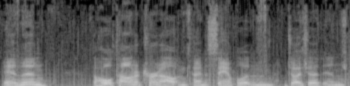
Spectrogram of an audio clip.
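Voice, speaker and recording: A man teaching woodcarving in a relaxed, homespun storytelling manner, chatting with filler words as he works. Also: medium pitch, normal speed, a little hiss or hum, poor audio. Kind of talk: folksy storytelling while demonstrating carving.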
